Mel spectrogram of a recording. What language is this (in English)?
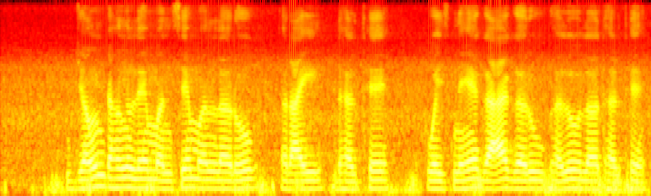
Chhattisgarhi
